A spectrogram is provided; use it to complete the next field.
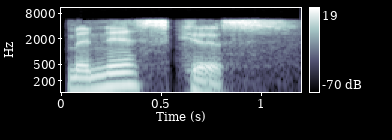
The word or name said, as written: meniscus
